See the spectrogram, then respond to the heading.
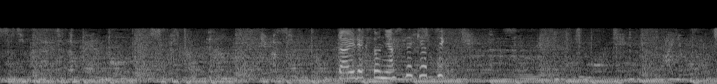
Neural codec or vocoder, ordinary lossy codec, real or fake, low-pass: none; none; real; 5.4 kHz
